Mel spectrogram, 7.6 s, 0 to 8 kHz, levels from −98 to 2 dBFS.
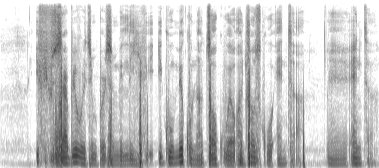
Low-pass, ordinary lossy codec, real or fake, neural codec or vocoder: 7.2 kHz; none; real; none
